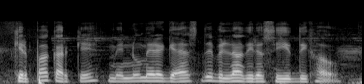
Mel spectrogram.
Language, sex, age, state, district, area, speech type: Punjabi, male, 18-30, Punjab, Hoshiarpur, urban, read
